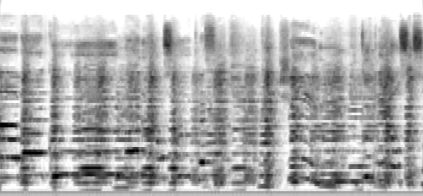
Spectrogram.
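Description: Accordion playing a marchinha-style dance tune over a steady beat.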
